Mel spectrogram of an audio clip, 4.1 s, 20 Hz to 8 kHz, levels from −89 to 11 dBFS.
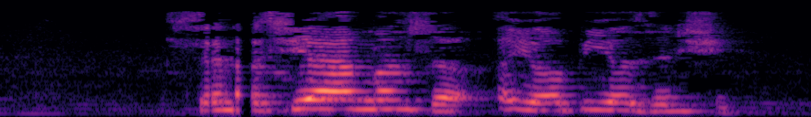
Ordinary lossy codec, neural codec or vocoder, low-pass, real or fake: MP3, 24 kbps; none; 7.2 kHz; real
